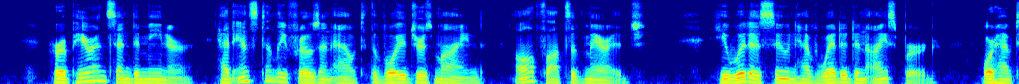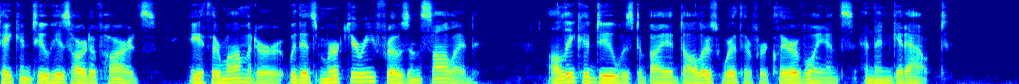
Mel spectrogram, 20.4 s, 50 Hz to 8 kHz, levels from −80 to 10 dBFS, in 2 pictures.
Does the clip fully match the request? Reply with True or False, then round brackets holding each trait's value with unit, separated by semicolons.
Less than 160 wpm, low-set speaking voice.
False (165 wpm; 115 Hz)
